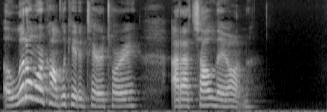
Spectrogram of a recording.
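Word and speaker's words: arratsalde on: we're getting into a little more complicated territory at a child a on about child a on okay stick with me because to say good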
